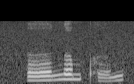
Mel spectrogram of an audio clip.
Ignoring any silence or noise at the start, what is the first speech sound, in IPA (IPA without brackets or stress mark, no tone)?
œː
